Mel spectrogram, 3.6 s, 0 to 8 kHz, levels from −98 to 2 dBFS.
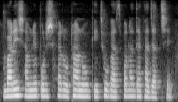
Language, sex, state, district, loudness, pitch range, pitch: Bengali, female, West Bengal, Alipurduar, -16 LUFS, 170-185 Hz, 180 Hz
